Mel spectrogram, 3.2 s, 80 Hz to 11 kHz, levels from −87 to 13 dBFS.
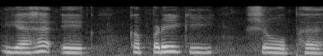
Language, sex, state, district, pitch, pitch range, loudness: Hindi, female, Punjab, Fazilka, 240 Hz, 230-255 Hz, -17 LUFS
